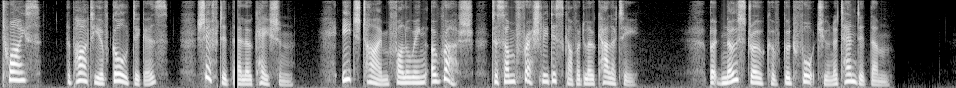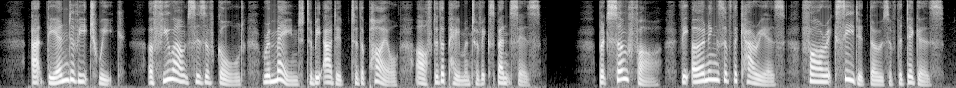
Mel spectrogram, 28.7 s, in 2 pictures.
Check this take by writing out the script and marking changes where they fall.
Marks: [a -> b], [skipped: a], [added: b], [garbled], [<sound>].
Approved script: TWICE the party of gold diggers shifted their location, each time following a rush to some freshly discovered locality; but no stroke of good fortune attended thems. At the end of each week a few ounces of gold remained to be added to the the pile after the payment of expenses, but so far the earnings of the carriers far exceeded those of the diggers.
TWICE the party of gold diggers shifted their [dropout] location, each time following a rush to some freshly discovered locality; but no stroke of good fortune attended [thems. -> them] At the end of each week a few ounces of gold remained to be added to the [skipped: the] pile after the payment of expenses, but so far the earnings of the carriers far exceeded those of the diggers.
